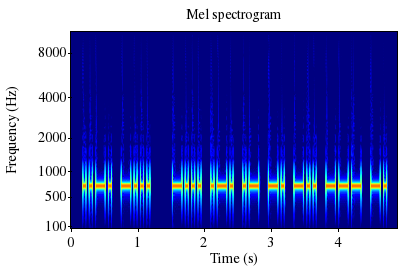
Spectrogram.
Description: Morse code, heard as a keyed tone, about 25 wpm, 700 Hz. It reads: FB BRANDON
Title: Practice QSO - Exchange 3 - More Info - 25wpm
